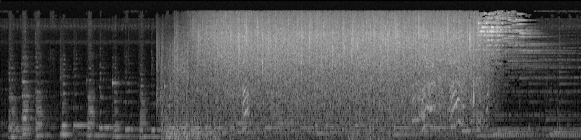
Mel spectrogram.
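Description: Heavy rain pours down steadily and loudly for most of the clip, a dense hiss that starts abruptly after a few seconds of cartoon music and voices, with voices and sounds continuing faintly beneath.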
